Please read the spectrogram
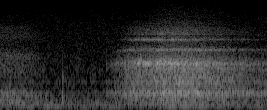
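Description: A person's faint breath: one soft exhale of about a second, starting near the middle and fading out, taken while holding a lying spinal-twist stretch.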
